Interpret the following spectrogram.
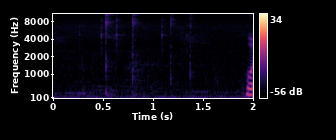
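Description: Faint, scattered clicks and taps of a pen stylus on a tablet surface as words are handwritten.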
